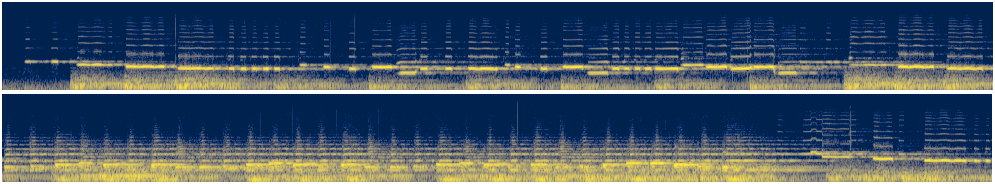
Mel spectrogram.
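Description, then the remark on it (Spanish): Bright flute melody carried over a full, steady accompaniment of timpani, trumpets and xylophone, with sustained harmonic lines and rhythmic low hits throughout; no voices, just continuous lively instrumental music. “Hablemos de cosas bonitas, de pajaritos, de cantos, y pongamos la música de la flauta, que es tan linda. ¡Sale! Música para flauta con timbales y trompetas y gilófono.”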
